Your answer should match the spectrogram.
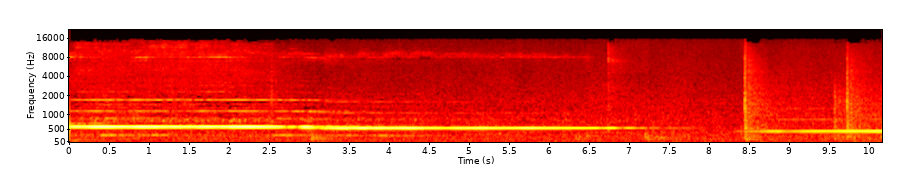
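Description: Kyotaku, a Japanese end-blown zen bamboo flute, playing long held notes: a sustained tone that dips slightly in pitch about three seconds in and fades away, then after a short lull a new, lower note starts sharply about eight and a half seconds in.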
